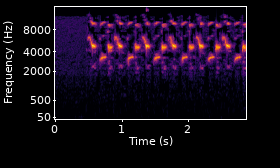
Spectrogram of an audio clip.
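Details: Territorial and courtship song of a European goldfinch: quick, evenly spaced chirps bounce between higher and lower tones, a bright high twitter kept up without pause for over two seconds in an otherwise silent recording.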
